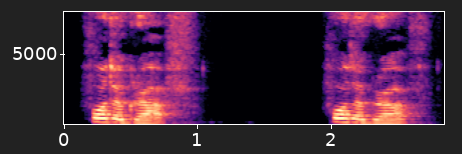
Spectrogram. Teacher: Photograph, where the first syllable is stressed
